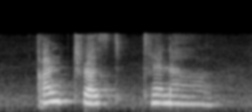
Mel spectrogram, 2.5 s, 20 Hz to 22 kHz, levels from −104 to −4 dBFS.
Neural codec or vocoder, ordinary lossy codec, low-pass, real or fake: codec, 16 kHz in and 24 kHz out, 1.1 kbps, FireRedTTS-2 codec; AAC, 48 kbps; 7.2 kHz; fake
